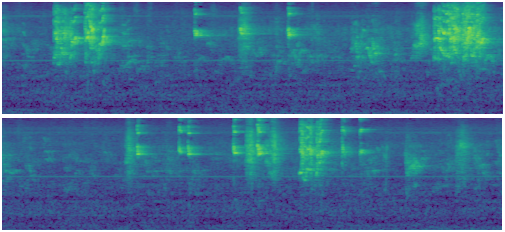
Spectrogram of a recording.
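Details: Lovebird chirping in a lively series of sharp, high, scratchy chirps at uneven intervals, with a louder squealing burst in the middle and quieter flicks between.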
